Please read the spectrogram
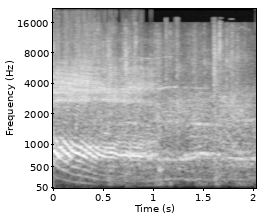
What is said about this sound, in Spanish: Aplaude Castalia, que cerquita estamos, que cerquita estamos.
